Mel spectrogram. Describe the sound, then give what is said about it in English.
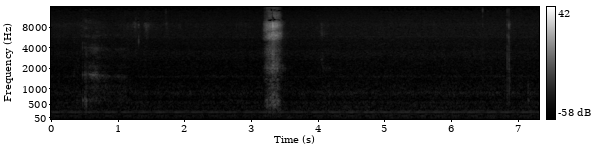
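A single sharp sneeze, caused by allergies, bursts out partway through, fairly loud, over a low steady hum with no talking around it. “Sorry, my allergies are bad.”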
